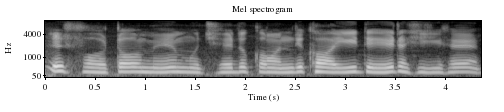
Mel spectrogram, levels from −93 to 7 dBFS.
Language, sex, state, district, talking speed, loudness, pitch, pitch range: Hindi, female, Madhya Pradesh, Katni, 125 wpm, -17 LUFS, 195 Hz, 185-205 Hz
